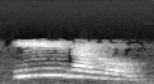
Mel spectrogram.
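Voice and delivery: "Hígado" drawn out slowly as "hí-ga-do"; syllable by syllable. Shown as a demonstration. Teacher showing the division, syllable by syllable. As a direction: stretch "Hígado" into three slow beats. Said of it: "aquí ya la división".

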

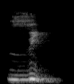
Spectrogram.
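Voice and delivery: Z as "zee" with a buzzed, voiced start; buzzing Z. Shown as a demonstration. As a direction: buzz the start of Z like a bee. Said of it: "tienen que hacer como un zumbido". (Z con zumbido al inicio, "zzi")

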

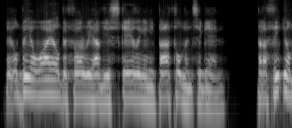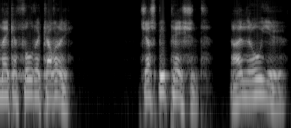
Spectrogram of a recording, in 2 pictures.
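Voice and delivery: a gruff boss teasing a patient; hearty reassurance. Acted. Antonio reassuring Rosa.

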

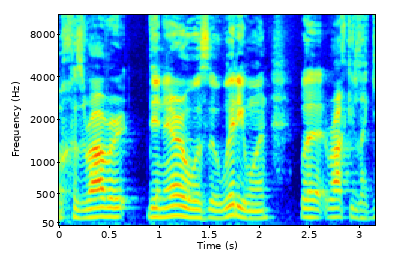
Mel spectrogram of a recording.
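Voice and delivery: normal talking voice

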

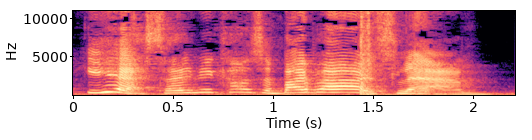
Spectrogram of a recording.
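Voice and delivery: loud, high mock-cheery dismissal; brusque exit. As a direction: announce it loudly, then storm off. Acted brusque exit of Mary.

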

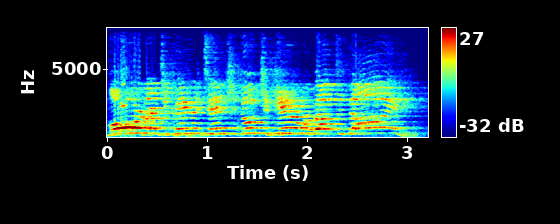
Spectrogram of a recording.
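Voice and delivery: very high, loud terrified shout; panicked cry. Acted. Disciples in the storm shouting at sleeping Jesus in panic. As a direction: scream over the storm for help. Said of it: "that storm arose".

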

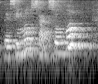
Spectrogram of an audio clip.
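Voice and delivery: usual speaking voice

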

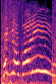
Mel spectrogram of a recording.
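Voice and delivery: high, loud teasing call; loud taunt. Real, not acted. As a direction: belt the taunt out gleefully. Taunt said two ways.

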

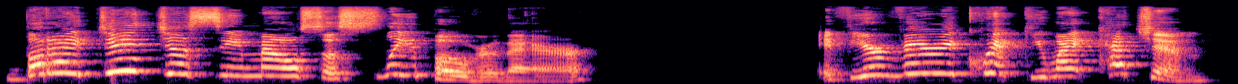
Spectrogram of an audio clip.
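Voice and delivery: high squeaky mouse, quick. Acted. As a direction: hurry him off with a squeak.

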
